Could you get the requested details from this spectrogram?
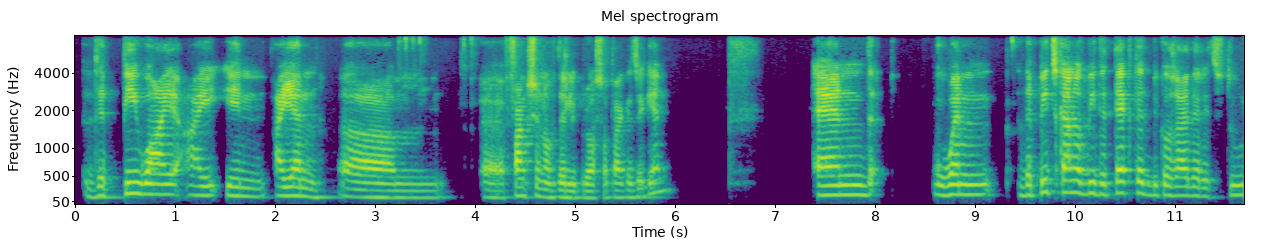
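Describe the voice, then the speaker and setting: This online coding lesson comes from an instructor whose voice is soft, mellow, and mid-pitched, heard over a computer mic. The explanations go step by step in a relaxed way, frequently broken off to rephrase or fix what was just said.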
